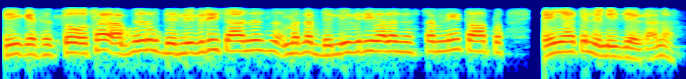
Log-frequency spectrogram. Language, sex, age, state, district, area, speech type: Hindi, male, 18-30, Madhya Pradesh, Seoni, urban, conversation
